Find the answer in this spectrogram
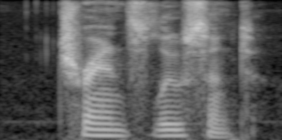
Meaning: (adjective) 1. Allowing light to pass through, but diffusing it 2. Clear, lucid, or transparent; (noun) Something that is translucent
- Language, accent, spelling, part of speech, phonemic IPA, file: English, US, translucent, adjective / noun, /tɹænzˈlu.sənt/, En-us-translucent.ogg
